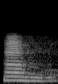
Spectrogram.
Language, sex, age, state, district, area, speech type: Santali, female, 30-45, West Bengal, Birbhum, rural, conversation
